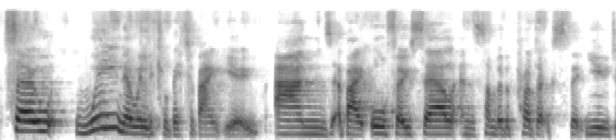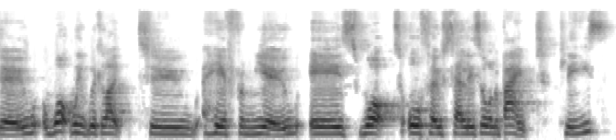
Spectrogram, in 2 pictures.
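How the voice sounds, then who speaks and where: A woman's voice: medium pitch, unhurried, a little mellow. A woman hosting a live show, giving an upbeat welcome and introducing a guest over a video call. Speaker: host.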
